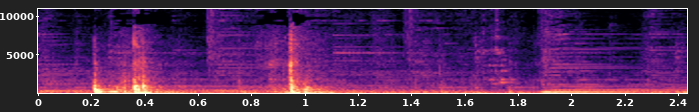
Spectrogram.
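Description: Plastic lid being set onto a tea brewing pot: a few sharp knocks, the loudest about a second in, over background music.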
